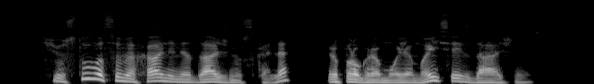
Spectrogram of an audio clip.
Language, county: Lithuanian, Kaunas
